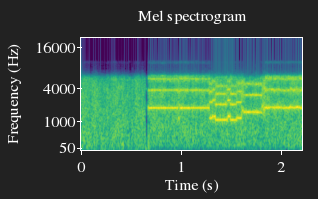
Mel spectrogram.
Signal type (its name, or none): SSTV (slow-scan television)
